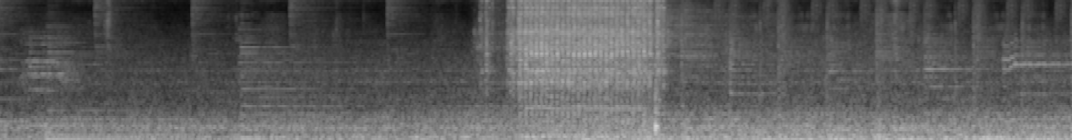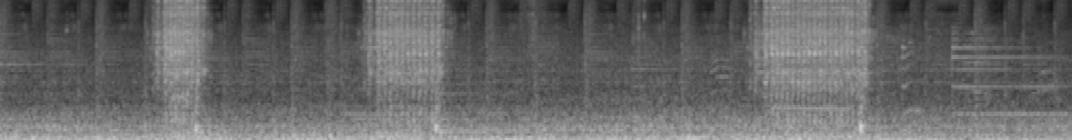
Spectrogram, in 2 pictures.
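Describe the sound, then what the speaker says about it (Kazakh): A sewing machine stitching fabric, a continuous close mechanical whir and rattle with several louder bursts of rapid clatter as it runs in spurts, no talk. "Енді машинка тігісте тігіп аламыз."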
